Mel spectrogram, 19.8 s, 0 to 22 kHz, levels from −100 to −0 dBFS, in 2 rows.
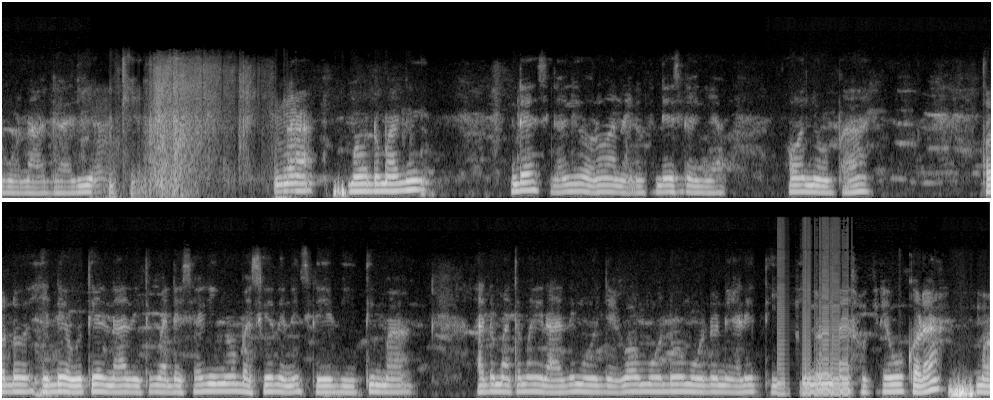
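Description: Just after "na ngari", at 0.89 s, the sound turns coarse and dull. This is a call bitrate drop. The connection's estimated bandwidth fell, so the encoder had to spend far fewer bits. The quality fits a fall from about 32 to 6 kbps. High frequencies vanish above 8 kHz, where before they reached 20 kHz. The worst stretch lasts about 2 s. The muffled, watery quality persists until 7.69 s.

From 17.65 s to 18.40 s, right after "mũndũ nĩ arĩ", the speech becomes a stiff metallic buzz at 100 Hz. This is robotic sound from repeated short buffers. Fresh audio likely arrived too rarely, so the playback kept looping the last chunk to fill the gaps. A 100 Hz buzz points to chunks about 10 ms long. Most of this stretch, roughly 70 percent, is repeated material. The speech's rough shape survives underneath.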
